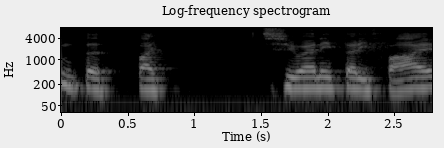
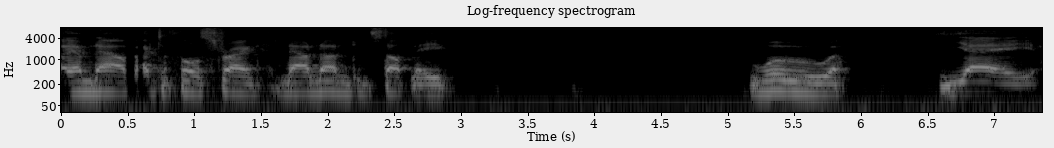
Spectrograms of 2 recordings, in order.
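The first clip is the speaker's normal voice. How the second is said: megalomaniac rant; 4 semitones lower, slower than usual. Acted. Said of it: "I just like doing Kato's voice".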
